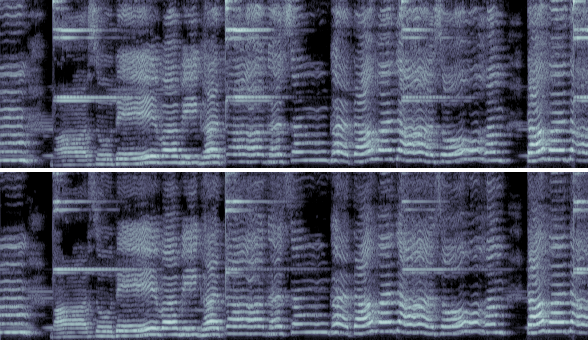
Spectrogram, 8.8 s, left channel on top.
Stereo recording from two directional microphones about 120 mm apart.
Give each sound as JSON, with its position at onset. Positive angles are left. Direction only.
{"t": 0.1, "sound": "a sound", "side_deg": -25}
{"t": 1.0, "sound": "music", "side_deg": -25}
{"t": 5.0, "sound": "child singing", "side_deg": -30}
{"t": 6.4, "sound": "child singing", "side_deg": 0}
{"t": 6.8, "sound": "female singing", "side_deg": -35}
{"t": 7.9, "sound": "child singing", "side_deg": -30}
